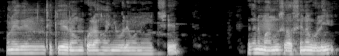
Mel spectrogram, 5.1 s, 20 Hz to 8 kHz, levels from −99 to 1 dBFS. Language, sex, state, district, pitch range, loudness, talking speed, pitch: Bengali, male, West Bengal, Paschim Medinipur, 125-135 Hz, -20 LUFS, 155 wpm, 130 Hz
